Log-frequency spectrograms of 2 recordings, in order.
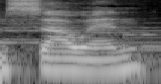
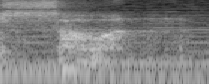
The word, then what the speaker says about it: Samhain: one i like how dr loomis and halloween 2 invented his own pronunciation of the name sowen samhain but here at halloween 3 cochrane absolutely nails it the festival of summon i can talk about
